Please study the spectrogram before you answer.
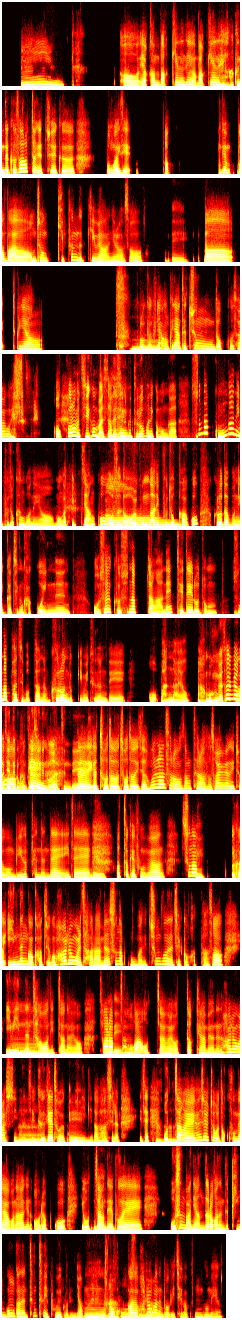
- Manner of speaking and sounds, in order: tapping; laughing while speaking: "해요"; other background noise; laughing while speaking: "말씀하시는"; laughing while speaking: "뭔가"
- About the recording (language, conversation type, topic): Korean, advice, 한정된 공간에서 물건을 가장 효율적으로 정리하려면 어떻게 시작하면 좋을까요?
